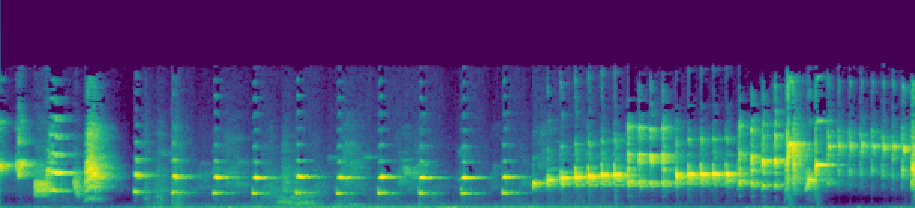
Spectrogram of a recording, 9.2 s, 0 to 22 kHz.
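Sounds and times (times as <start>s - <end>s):
Long-tailed shrike song, varied warble of whistled and chattered notes: 0.2s - 8.4s.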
